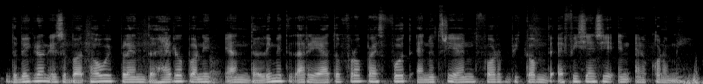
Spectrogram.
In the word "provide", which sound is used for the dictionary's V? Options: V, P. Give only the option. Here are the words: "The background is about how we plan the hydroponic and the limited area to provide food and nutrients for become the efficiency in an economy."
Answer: P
